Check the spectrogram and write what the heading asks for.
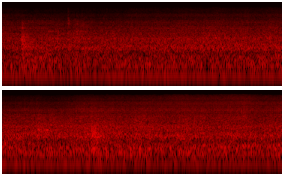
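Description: Paddle steamer's paddle wheels churning the water in a steady rush as the boat comes in alongside, with wind on the microphone.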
